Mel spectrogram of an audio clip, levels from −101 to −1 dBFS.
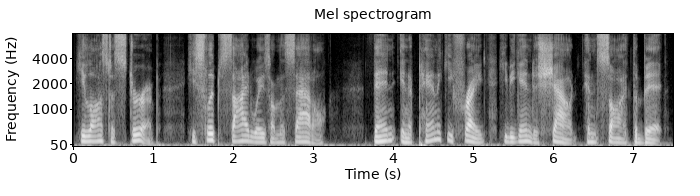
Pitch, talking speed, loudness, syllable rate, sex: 115 Hz, 190 wpm, -19 LUFS, 5.3 syllables/s, male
